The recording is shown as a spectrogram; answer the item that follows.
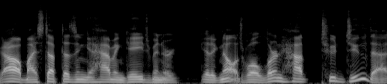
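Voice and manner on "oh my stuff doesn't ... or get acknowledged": ordinary delivery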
